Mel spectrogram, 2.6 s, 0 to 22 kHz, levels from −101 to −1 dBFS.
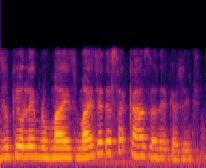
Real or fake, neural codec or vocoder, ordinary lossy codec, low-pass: real; none; Opus, 16 kbps; 7.2 kHz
